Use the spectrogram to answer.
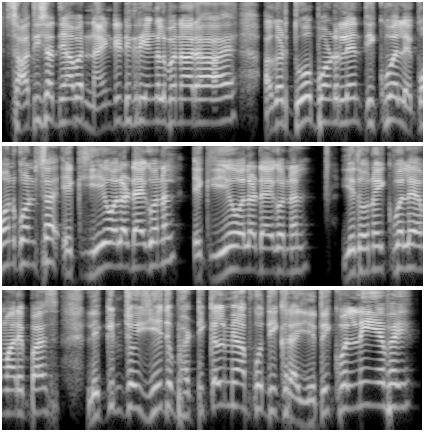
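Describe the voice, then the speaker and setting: A man's voice: high-pitched, steady tone, a little fast, pushed and bright, smooth, dry recording. A young man teaching chemistry in an exam-prep lecture, explaining step by step and asking rhetorical questions that he answers himself.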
